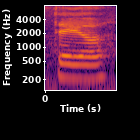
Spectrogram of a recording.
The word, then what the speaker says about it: Tea: you pronounce it as tea as in like thea but without the h i know that's confusing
